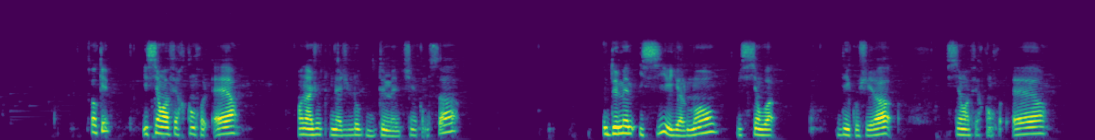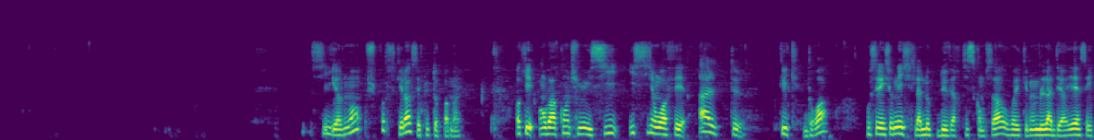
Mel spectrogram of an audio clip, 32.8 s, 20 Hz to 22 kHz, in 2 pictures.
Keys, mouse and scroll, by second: 0.7 Tab, 1.1 Tab, 2.3 ctrl+r, 8.6 Tab, 9.0 right click, 9.4 Tab, 12.2-14.0 drag, 14.0 ctrl+r, 17.1 Tab, 17.7 right click, 18.3 Tab, 19.0 a, 19.3 a, 20.5-21.5 drag, 21.5 Tab, 21.9 a, 22.2 scroll down 2, 22.8-23.2 scroll down 7, 23.2 scroll up 7, 24.0-24.3 shift+scroll down 1, 24.3-24.7 scroll up 1, 24.7 right click, 24.9 Tab, 26.8 ctrl+Tab, 28.2 alt+right click, 29.0 alt+right click, 29.5 alt+right click, 30.3 scroll down 2, 30.7-32.8 middle drag.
